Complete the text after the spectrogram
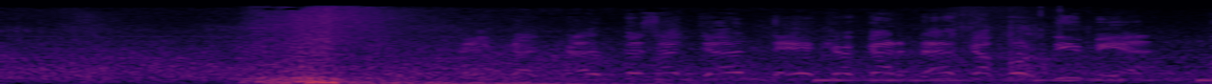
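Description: A magical whoosh swells and bursts.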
